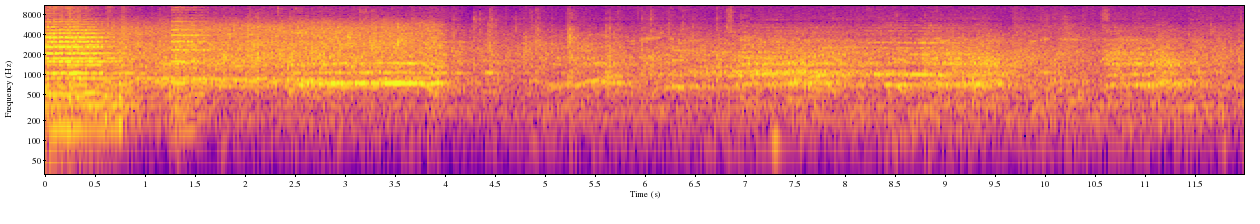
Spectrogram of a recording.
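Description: A crowd cheers and chatters in a large echoing hall.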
